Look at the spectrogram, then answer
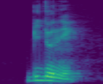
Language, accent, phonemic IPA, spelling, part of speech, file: French, France, /bi.dɔ.ne/, bidonner, verb, LL-Q150 (fra)-bidonner.wav
- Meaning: 1. to fabricate, to make up (a story) 2. to laugh a lot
